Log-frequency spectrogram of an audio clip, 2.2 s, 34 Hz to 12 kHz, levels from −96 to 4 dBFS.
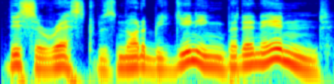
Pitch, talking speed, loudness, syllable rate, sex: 120 Hz, 240 wpm, -16 LUFS, 5.7 syllables/s, male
